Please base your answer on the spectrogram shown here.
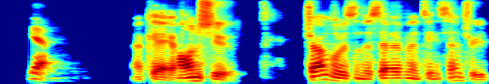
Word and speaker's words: Honshu: I'm pronouncing that right? Yeah. Okay, Honshu.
